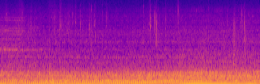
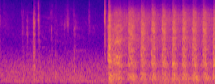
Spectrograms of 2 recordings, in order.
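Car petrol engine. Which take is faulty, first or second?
second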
